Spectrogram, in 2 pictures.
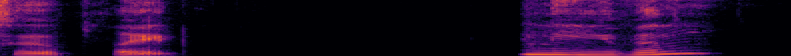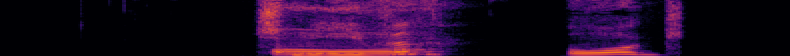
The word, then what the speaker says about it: og: Og. You kind of hear the G at the end, but it's soft. Not ugh, it's og.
